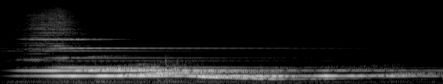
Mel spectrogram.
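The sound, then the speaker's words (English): Eerie sustained tones from a waterphone, a metal instrument with water sloshing inside, ringing alone with a bright onset, then a steady drone whose pitch wobbles and bends down and back up as it slowly fades. “It's a water phone. Water phone, yes. Which is like this metal thing that has some water at the bottom of it. That's why it kind of goes wobble, wobble, wobble.”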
